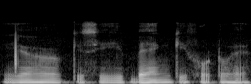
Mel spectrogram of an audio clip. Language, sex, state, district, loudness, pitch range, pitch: Hindi, male, Rajasthan, Jaipur, -23 LUFS, 95-100 Hz, 95 Hz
